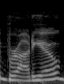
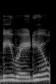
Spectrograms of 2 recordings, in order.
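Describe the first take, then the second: First: The name starts with a blended 'Bra' sound. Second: The name starts with a separate letter 'Bee'. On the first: This is the band's intended name. "it's supposed to be Bradio" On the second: This is how most North American fans say it. "the majority North American uh, like fan base seems to call them B Radio"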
